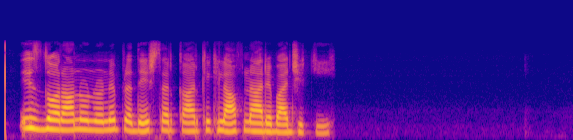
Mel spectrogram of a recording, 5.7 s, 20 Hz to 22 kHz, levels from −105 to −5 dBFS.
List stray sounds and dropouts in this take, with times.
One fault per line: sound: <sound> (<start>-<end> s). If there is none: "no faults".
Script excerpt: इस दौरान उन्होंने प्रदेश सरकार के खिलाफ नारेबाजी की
no faults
